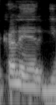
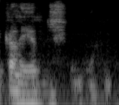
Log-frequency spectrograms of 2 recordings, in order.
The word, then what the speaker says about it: Kalergi: Sì, alcuni dicono Kalerghi, ma secondo me è Kalergi. Kalergi, Kalergi, proprio come è scritto, esattamente come è scritto.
